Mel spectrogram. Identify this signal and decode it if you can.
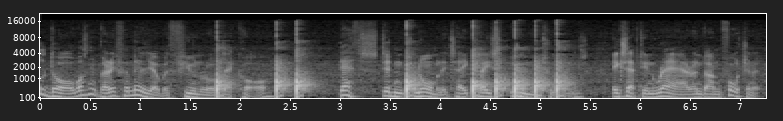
Tap code, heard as knocks on wood, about 5 knocks a second, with room echo and speech in English. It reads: BE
